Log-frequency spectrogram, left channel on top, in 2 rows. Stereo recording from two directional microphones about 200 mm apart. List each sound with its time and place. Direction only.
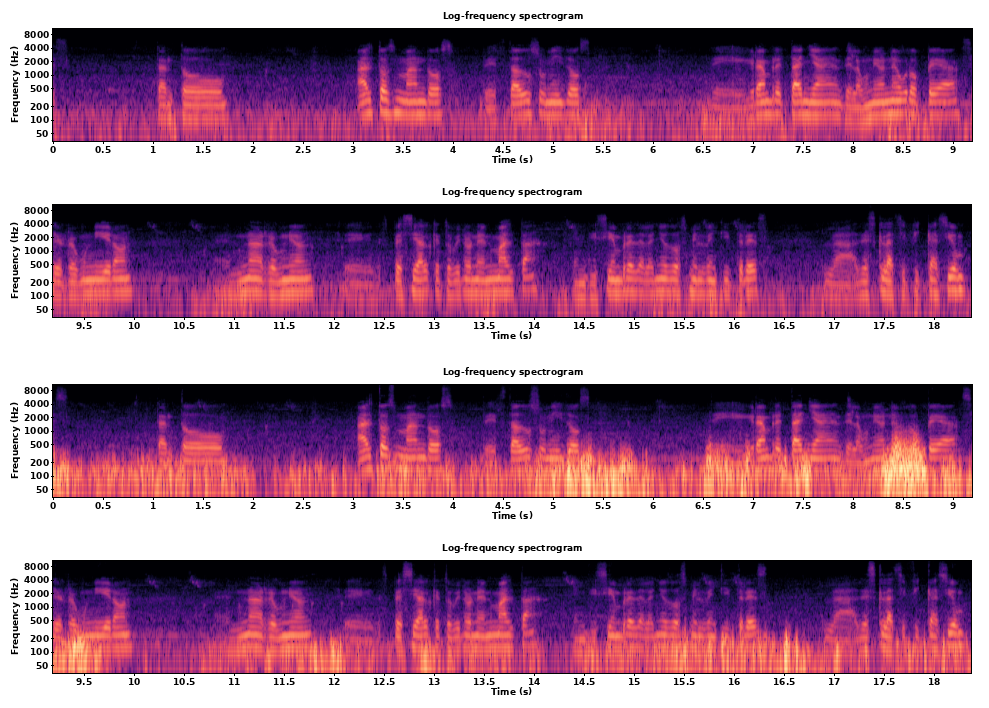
1.0 s speech: 15° left (ahead or behind)
3.0 s speech: 10° left (ahead or behind)
6.6 s speech: 10° left (ahead or behind)
11.1 s speech: 15° left (ahead or behind)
